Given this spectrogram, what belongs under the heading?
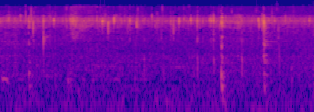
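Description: Eggplant fries in hot oil with a soft, steady sizzle and scattered crackling pops, faint and close, with no voices.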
